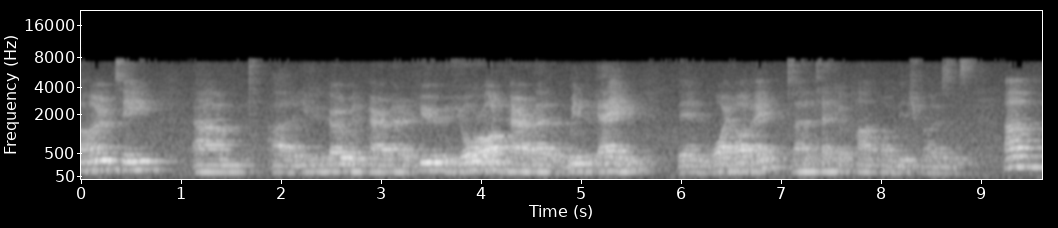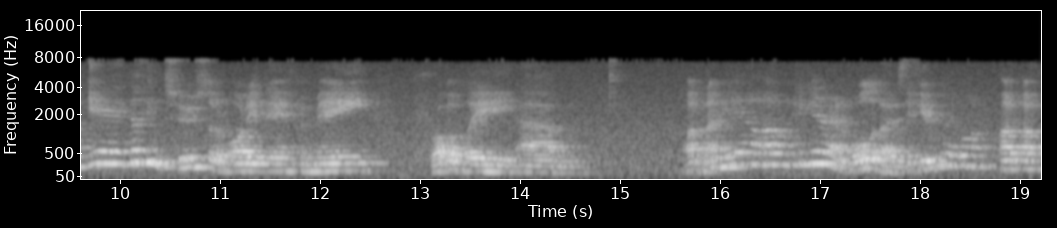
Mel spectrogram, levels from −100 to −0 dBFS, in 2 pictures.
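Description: No faults are audible; the speech carries the roughly 8 kHz bandwidth and faint grain on louder passages expected of a Bluetooth mSBC headset link, and nothing departs from that.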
